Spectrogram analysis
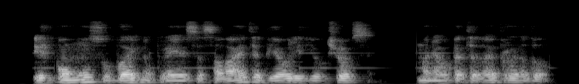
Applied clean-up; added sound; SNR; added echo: neural mask model DeepFilterNet 3.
